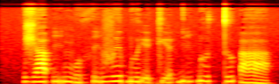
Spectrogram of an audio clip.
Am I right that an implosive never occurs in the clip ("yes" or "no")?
no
